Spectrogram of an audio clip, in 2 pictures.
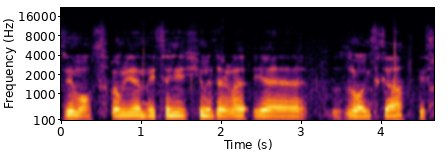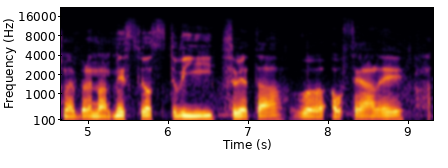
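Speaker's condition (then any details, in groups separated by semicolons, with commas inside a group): Down syndrome; congenital, Down syndrome since birth; age 27; speaks very well, formulates answers, understands questions, communicates well, not a given with Down syndrome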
